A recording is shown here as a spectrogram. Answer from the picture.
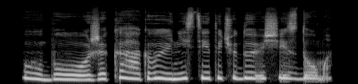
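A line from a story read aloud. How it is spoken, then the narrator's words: Disgusted moan. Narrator (Russian): простонала Энн, содрогаясь от отвращения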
